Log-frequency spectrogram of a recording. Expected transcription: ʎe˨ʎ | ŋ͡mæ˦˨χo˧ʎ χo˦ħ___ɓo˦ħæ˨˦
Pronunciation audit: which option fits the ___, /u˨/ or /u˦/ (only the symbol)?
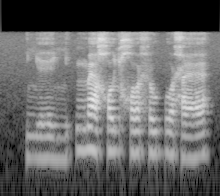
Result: u˦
